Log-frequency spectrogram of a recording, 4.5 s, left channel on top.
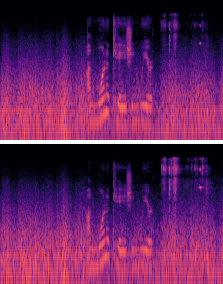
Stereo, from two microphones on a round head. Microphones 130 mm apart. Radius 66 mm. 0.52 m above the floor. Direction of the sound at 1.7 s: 35° left (ahead or behind).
